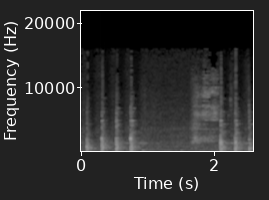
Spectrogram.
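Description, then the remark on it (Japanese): Knuckles rap on a wooden tabletop in a quick run of about five knocks, a pause, then three more, fairly loud with no talking; a table-knocking signal meaning 'I love you', made at night during a werewolf (jinrō) game. “夜、一人だけ執拗にテーブルトントンの合図が愛してるのサインだった。”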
